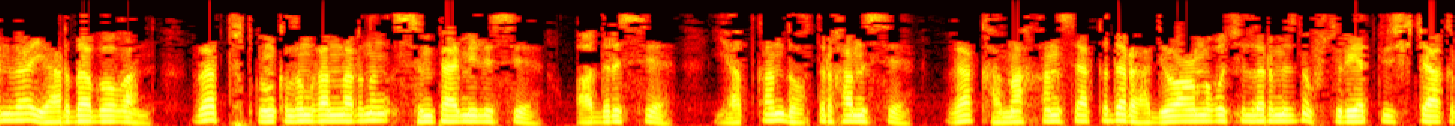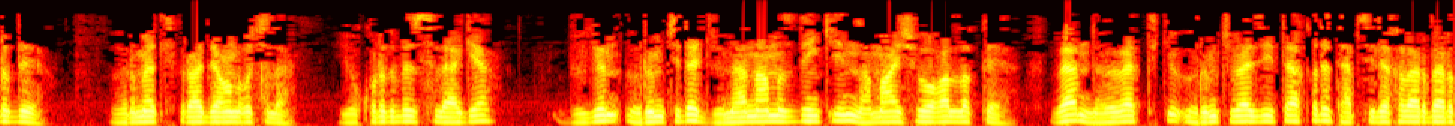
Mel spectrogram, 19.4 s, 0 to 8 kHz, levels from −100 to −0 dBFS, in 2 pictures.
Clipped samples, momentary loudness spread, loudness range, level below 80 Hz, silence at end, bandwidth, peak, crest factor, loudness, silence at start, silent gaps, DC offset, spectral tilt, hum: under 0.1%; 11 LU; 3 LU; -44 dBFS; 0 s; 5.8 kHz; 0 dBFS; 14 dB; -15 LUFS; 0 s; none; under 0.1%; -10 dB/octave; none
